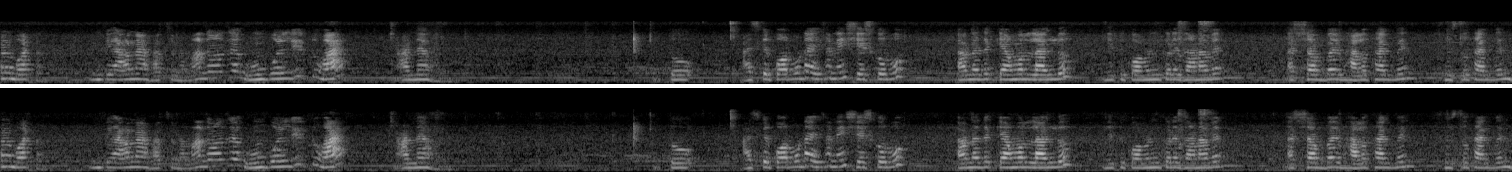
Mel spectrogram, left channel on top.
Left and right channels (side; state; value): both; normal; correlation 0.61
